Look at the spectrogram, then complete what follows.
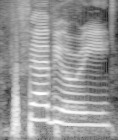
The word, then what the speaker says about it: February: इसमें जो आर है पहले वाला, यानी कि बी के बाद वाला जो आर है वो साइलेंट है। फरवरी।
